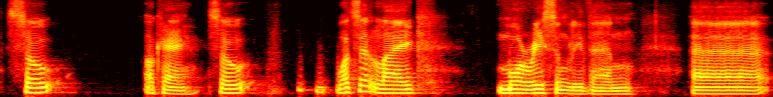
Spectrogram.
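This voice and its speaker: A man's voice: mid-range voice, extremely slow, pauses often, clean tone. A man from the UK hosting a casual interview over a video call, chatty and rambling with some teasing. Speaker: host.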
